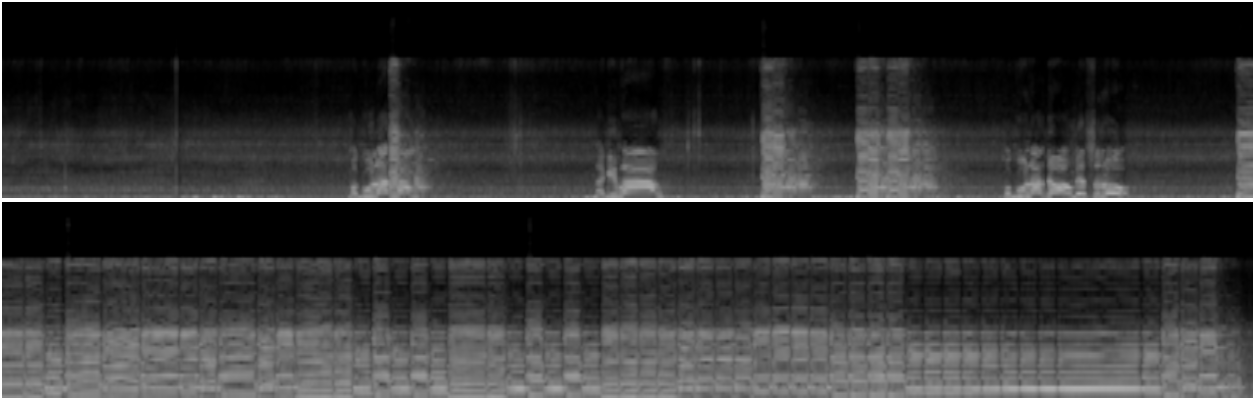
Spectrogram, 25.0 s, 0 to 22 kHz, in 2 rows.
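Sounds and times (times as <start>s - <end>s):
bus horn playing a tune: 3.7s - 4.6s, 7.6s - 9.8s, 12.3s - 25.0s.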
